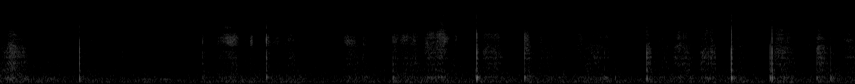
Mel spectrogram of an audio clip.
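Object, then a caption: Paperback book with glossy card cover. Soft, hissy scratching strokes with sharp little clicks as a fingernail traces lettering on a glossy card cover.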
